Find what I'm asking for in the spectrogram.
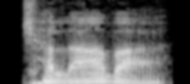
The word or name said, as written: छलावा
